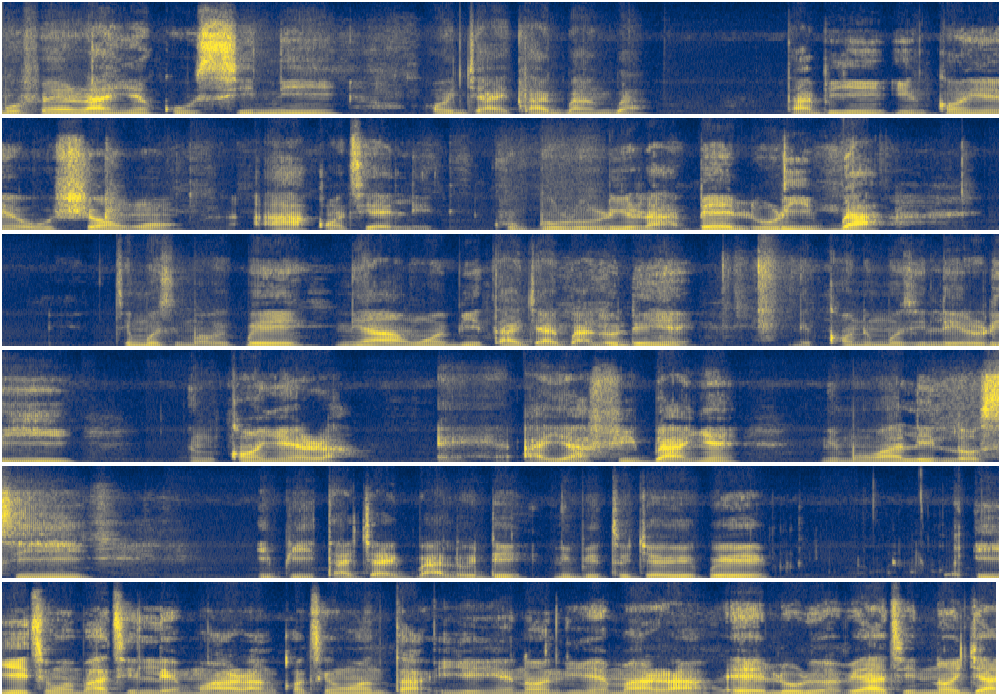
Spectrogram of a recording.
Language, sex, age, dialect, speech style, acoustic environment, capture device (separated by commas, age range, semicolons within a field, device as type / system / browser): Yoruba, male, 35-44, Nigeria - Lagos Yoruba, relaxed; focused, silence, mobile / Linux / Chrome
